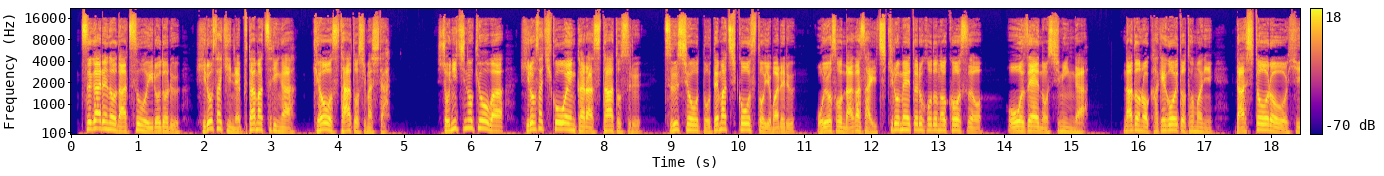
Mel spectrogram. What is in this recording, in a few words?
male japanese voice over talent narrative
